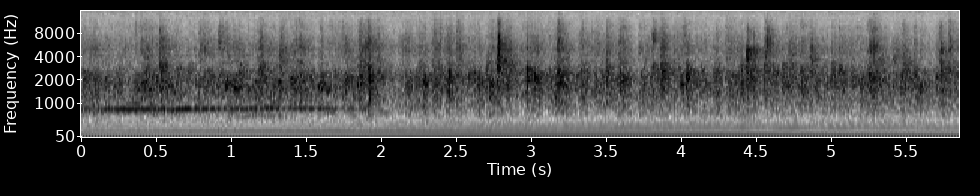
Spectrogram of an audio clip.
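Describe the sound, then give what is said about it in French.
A church audience applauds God in worship, a continuous, even wash of clapping sustained for several seconds over a steady low hum and drone. “Est-ce qu'on peut acclamer Dieu comme il se doit?”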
